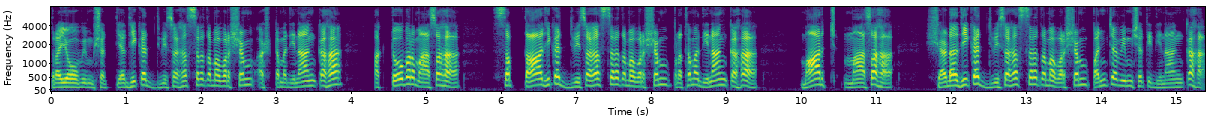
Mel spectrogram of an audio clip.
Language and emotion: Sanskrit, neutral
